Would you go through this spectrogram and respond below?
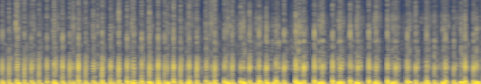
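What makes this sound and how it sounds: Fingertips tap rapidly on a black leather case folded small in the hands. The result is a fast, continuous stream of short, dull, low thuds with very little brightness and almost no ring after each tap.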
